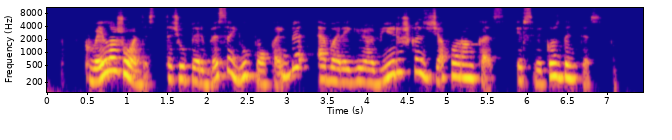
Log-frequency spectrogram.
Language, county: Lithuanian, Panevėžys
